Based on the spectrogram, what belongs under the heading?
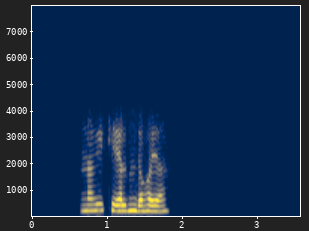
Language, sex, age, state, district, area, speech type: Santali, female, 30-45, West Bengal, Paschim Bardhaman, rural, conversation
